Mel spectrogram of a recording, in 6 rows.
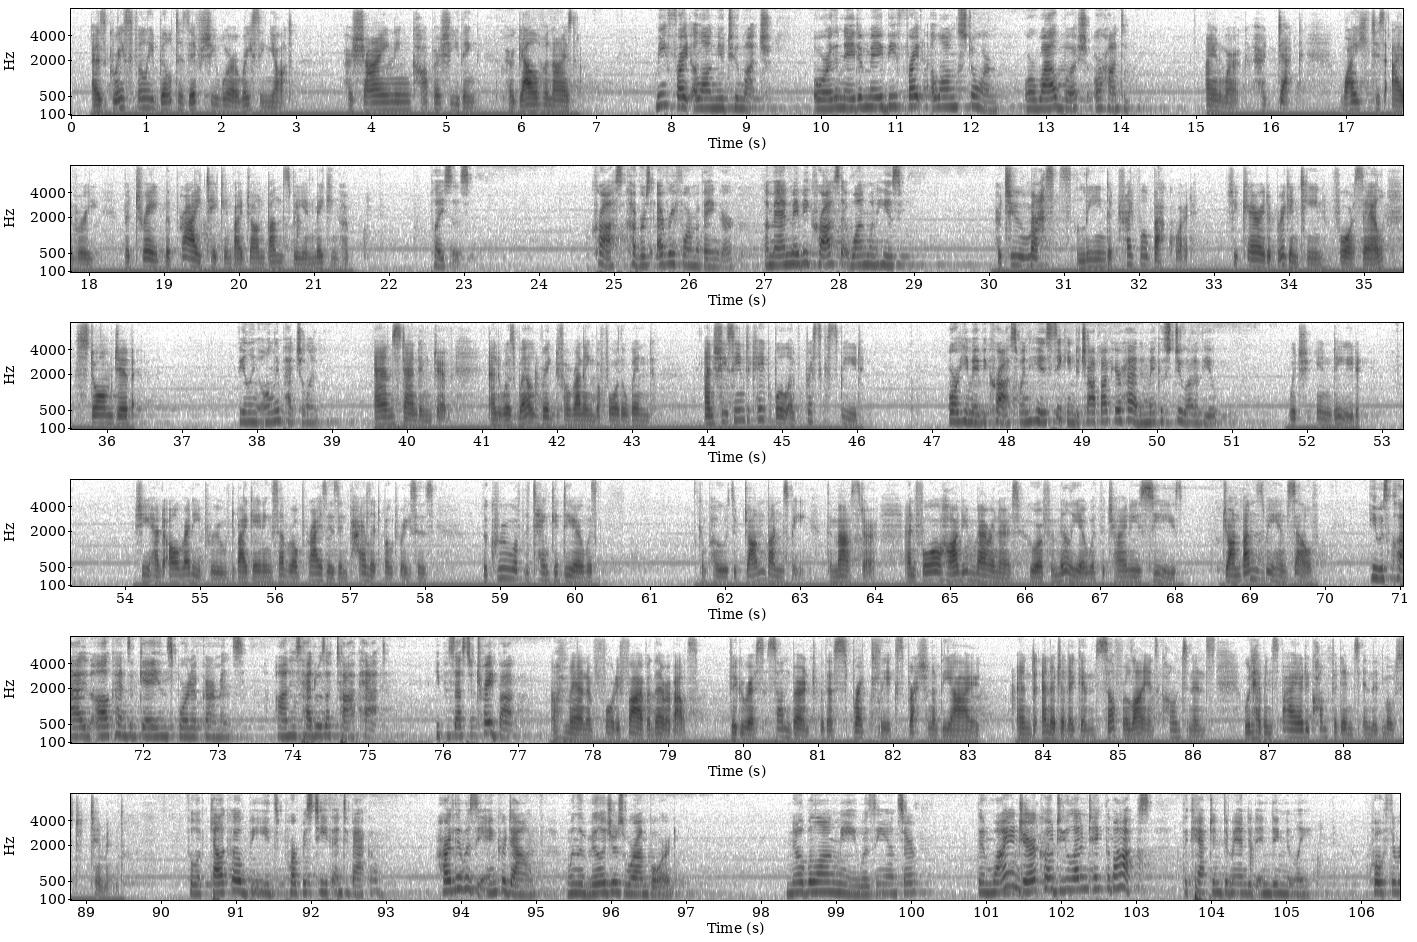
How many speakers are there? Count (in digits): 2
